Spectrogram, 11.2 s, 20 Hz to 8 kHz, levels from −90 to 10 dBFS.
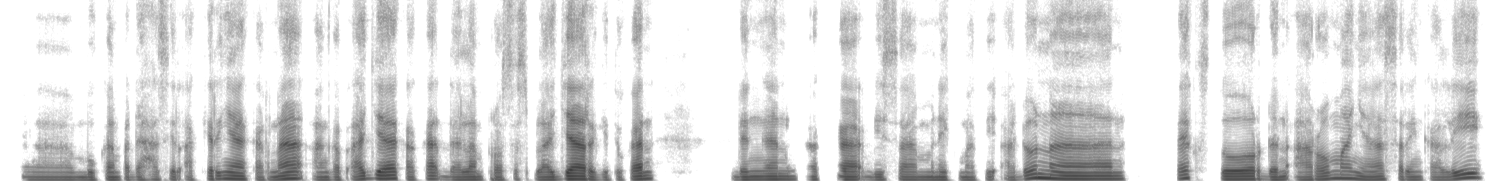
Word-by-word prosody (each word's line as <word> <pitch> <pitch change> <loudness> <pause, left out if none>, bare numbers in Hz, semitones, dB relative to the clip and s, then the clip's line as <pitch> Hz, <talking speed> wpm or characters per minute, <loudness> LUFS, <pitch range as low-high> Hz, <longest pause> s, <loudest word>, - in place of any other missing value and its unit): eee, 105 -1 -7
bukan 105 0 -4
pada 105 -1 -8
hasil 110 +1 -8
akhirnya, 135 +1 0
karena 125 +7 +2
anggap 105 -2 -6
aja 145 +5 +5
Kakak 135 -1 -3
dalam 110 +1 -1
proses 105 -2 -9
belajar 115 +3 +6
gitu 105 -1 -12
kan, 125 +3 +4 0.6
dengan 120 +2 0
Kakak 115 0 -1
bisa 110 +1 -5
menikmati 105 -1 -5
adonan, 135 - +3 0.4
tekstur, 125 -5 +2
dan 110 0 -1
aromanya 120 +2 -1
seringkali 115 - -1
115 Hz, 125 wpm, -25 LUFS, 105-135 Hz, 0.6 s, belajar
